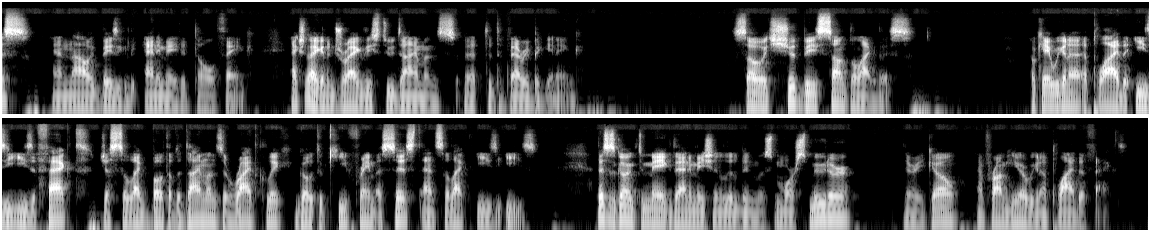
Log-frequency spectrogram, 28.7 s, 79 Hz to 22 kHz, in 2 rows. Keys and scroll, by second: 9.7 space, 12.3 space, 22.9 space, 25.8 space.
